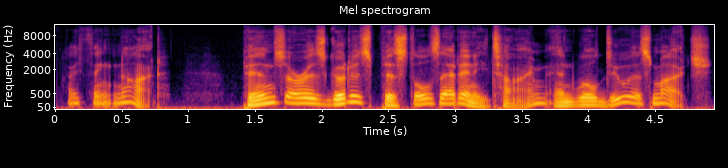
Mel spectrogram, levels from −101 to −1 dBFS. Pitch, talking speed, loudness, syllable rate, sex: 140 Hz, 205 wpm, -18 LUFS, 4.8 syllables/s, male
